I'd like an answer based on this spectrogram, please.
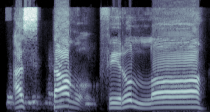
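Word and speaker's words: أستغفر الله: আস্তাগফিরুল্লাহ শব্দটা আপনারা চেষ্টা করবেন শব্দটা পড়ার পরে যেন আর না উঠে। আস্তাগফিরুল্লাহ, ঠিক আছে? আস্তাগফিরুল্লাহ, এটা মোটা শব্দ তো, মোটা হরফ, যার কারণে একটু শোনা যায়, কিন্তু মূলত এটা কলকলা হরফ না।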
